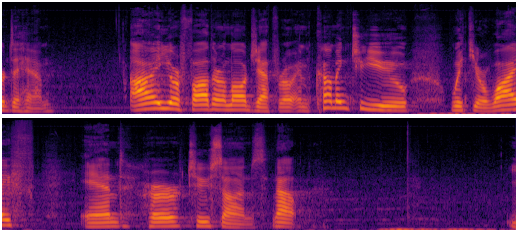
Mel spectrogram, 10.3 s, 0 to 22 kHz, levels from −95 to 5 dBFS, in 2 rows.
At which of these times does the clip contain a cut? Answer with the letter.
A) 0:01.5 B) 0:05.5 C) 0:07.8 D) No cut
D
